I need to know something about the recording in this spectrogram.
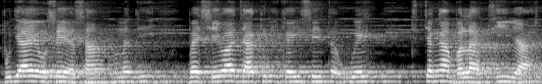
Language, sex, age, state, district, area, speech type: Sindhi, male, 45-60, Gujarat, Junagadh, rural, spontaneous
